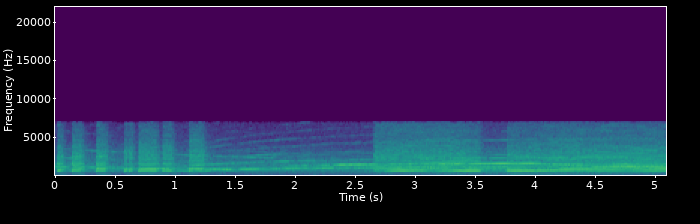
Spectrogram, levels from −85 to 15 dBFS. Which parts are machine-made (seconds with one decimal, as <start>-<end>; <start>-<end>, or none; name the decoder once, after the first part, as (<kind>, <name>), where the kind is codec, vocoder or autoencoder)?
none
